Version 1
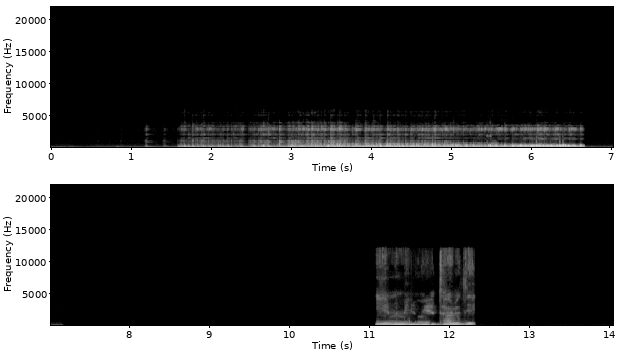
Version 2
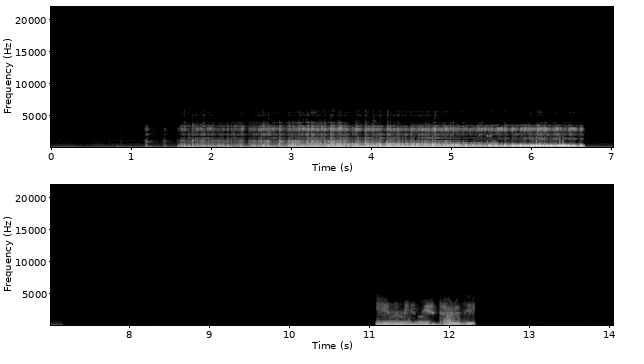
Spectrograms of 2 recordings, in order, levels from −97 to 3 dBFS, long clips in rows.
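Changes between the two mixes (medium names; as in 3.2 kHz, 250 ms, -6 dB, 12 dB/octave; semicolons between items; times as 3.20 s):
speech: add Chebyshev low-pass 3.4 kHz, order 6; master: add peaking EQ 580 Hz +6 dB 1.5 oct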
